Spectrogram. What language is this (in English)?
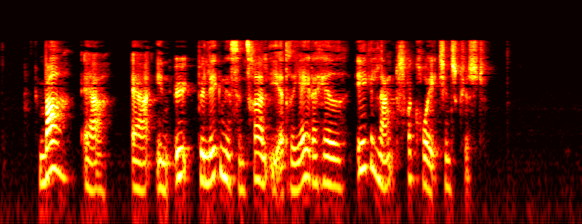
Danish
